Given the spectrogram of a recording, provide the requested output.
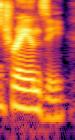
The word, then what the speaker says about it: Tansey: spelled my name wrong so if you see an r in my name there's no r there just say it without no it's transy what do we got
